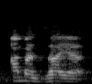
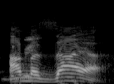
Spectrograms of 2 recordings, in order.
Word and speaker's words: Amaziyah: That's the pronunciation? Amaziyah. Amaziyah.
